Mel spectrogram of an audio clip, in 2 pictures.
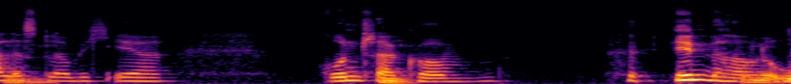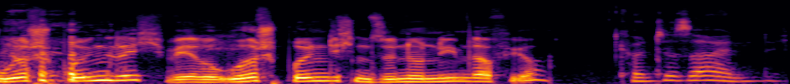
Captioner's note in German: gelächter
